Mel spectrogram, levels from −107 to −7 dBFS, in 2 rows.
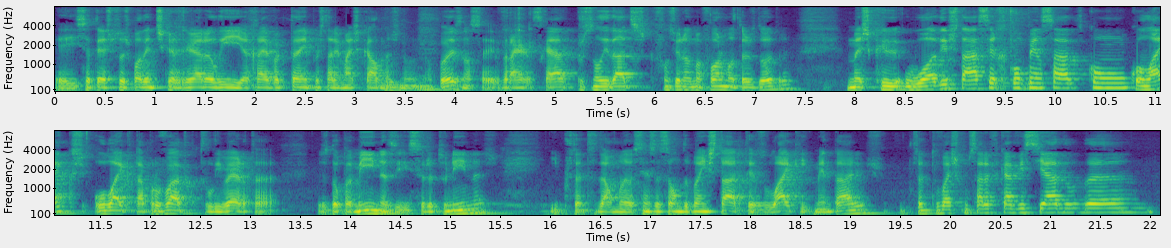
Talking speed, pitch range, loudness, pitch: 210 wpm, 90-145 Hz, -23 LUFS, 105 Hz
